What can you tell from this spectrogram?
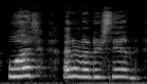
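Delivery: high, loud startled "What?"; shocked confusion. Retold or imitated. To grandma, a high, loud startled reply. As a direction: blurt it out, completely thrown.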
